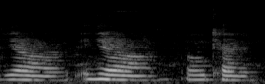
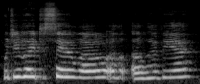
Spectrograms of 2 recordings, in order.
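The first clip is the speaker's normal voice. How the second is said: higher and louder, hopeful question; eager invitation; 7 semitones higher, 6 dB louder than usual. Real, not acted. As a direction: coax the spirit to answer. Invites the spirit to speak.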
